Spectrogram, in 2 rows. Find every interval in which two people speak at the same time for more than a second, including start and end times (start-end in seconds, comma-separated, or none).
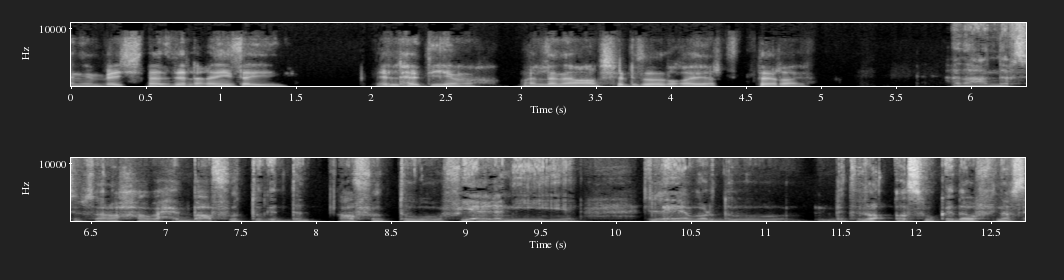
none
